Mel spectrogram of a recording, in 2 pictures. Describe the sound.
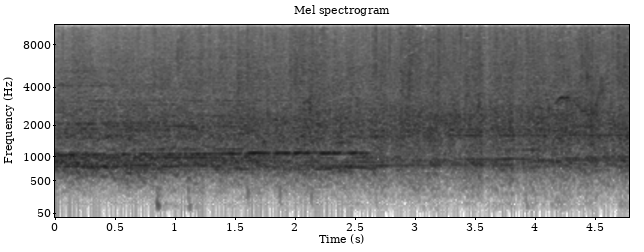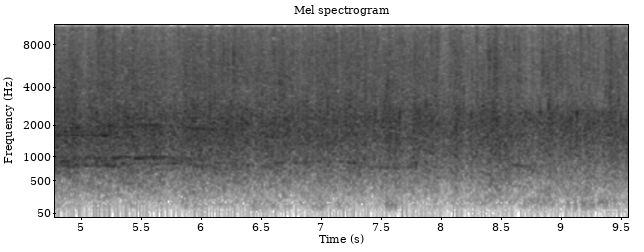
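Audience applause welcoming a 21-year-old singer to the stage: steady, dense clapping from many hands that holds loud from start to finish and eases off slightly toward the end.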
